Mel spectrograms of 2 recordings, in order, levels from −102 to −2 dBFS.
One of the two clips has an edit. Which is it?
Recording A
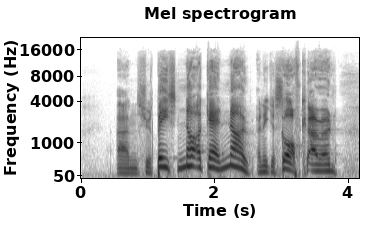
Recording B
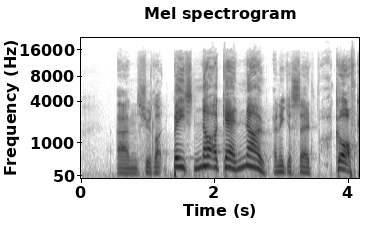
A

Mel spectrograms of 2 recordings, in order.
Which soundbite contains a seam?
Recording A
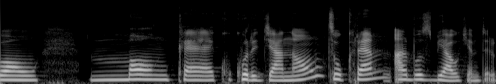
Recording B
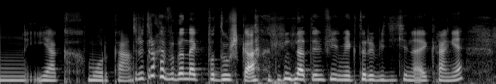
A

